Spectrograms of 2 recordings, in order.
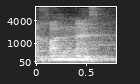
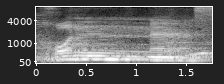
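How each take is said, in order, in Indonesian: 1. Bunyi kh di awal tipis dan ringan. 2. Bunyi kh di awal tebal dan berat. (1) "bukan khannas" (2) "Kho tebal"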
